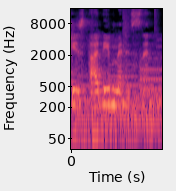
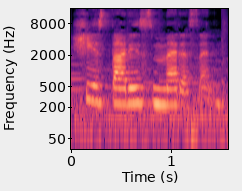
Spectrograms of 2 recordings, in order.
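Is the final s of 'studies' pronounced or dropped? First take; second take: dropped; pronounced. First: The final s sound is left out. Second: The final s links smoothly into the next word. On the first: The speaker calls it wrong. "มันจะกลายเป็น ... ซึ่งมันผิดแกรมม่าอยู่แล้วตั้งแต่แรกเลย" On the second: The speaker calls it right. "ถ้าเราไม่อ่านออกเสียงอย่างเงี้ยมันก็จะไม่ค่อยสมูท"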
